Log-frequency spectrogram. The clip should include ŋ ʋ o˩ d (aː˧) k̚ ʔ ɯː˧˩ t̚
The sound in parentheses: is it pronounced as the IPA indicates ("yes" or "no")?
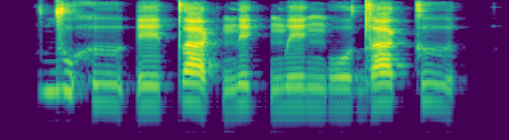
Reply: yes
